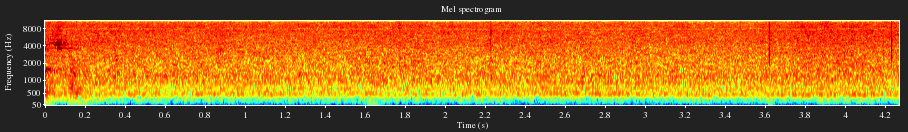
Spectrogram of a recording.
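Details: Swarming hum of countless honey bees at an exposed indoor hive half set in a wall, recorded during removal. The buzzing stays level and dense, with only a couple of faint clicks.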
